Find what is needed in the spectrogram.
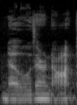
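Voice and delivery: ordinary delivery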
